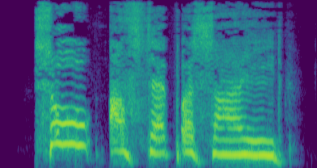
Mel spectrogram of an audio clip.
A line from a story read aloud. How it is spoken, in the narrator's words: King Robbie cried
